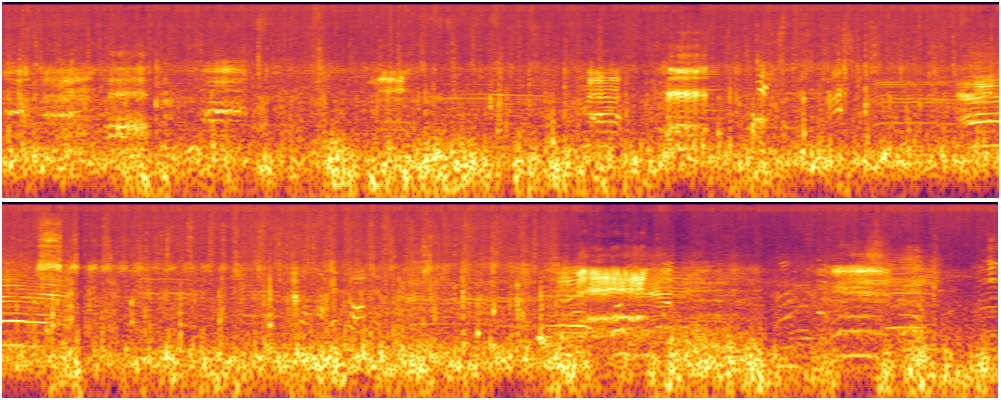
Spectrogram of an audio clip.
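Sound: sheep bleating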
